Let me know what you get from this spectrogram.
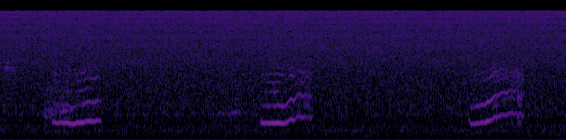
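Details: One-month-old puppy snoring while asleep: three soft, whistled squeaky breaths, each bending slightly upward, spaced about two seconds apart over a quiet indoor hiss.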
